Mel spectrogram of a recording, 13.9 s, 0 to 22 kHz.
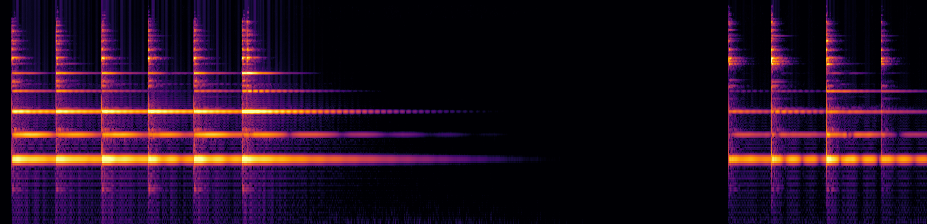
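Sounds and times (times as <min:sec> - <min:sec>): silverware tapping a glass: 0:00.2 - 0:06.0, 0:11.0 - 0:13.9.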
